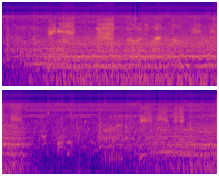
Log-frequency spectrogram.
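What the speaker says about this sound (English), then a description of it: "Very poorly rendered bees." Steady, loud insect buzzing from poorly rendered bees in the adventure video game Amerzone: The Explorer's Legacy, droning continuously with a brief dip midway before resuming, with no talk over it.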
